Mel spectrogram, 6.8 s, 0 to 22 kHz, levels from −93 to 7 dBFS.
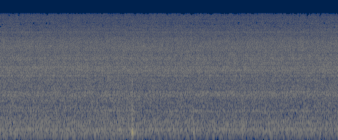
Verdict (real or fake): fake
